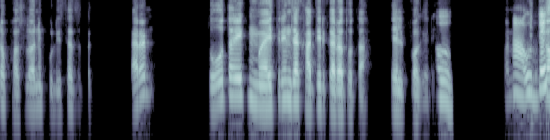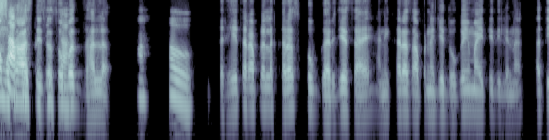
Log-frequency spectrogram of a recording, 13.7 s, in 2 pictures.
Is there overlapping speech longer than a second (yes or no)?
yes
